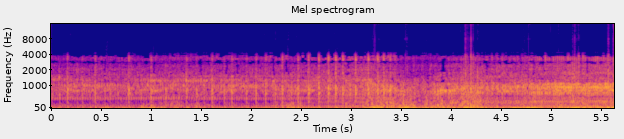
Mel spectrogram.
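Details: Rebuilt YD100 two-stroke, re-bored to 51mm with larger piston, running on E85/C85, after piston blew at ~13k rpm; steady crisp buzz pulling evenly, rising slightly with throttle under heavy wind rush; normal running.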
